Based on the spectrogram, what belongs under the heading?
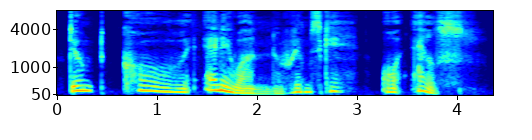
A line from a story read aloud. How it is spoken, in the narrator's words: A quiet female voice whispered from the receiver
